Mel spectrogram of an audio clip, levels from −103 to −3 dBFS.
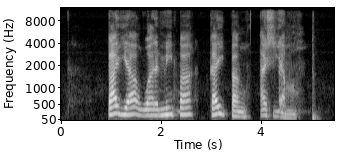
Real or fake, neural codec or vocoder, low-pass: fake; codec, 24 kHz, 3 kbps, HILCodec; 10.8 kHz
